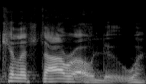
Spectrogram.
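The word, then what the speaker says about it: Kılıçdaroğlu: against this guy named kilichdarodu darlue and the reason why it's called derulu is because the g is silent in this book in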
